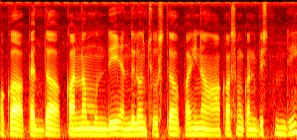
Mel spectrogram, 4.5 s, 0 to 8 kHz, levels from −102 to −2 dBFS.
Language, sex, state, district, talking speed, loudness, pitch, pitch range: Telugu, male, Andhra Pradesh, Visakhapatnam, 135 wpm, -18 LUFS, 125 Hz, 120-130 Hz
